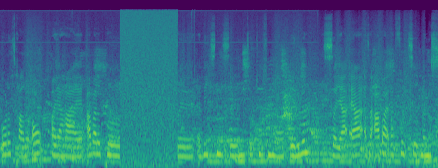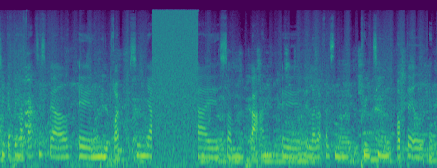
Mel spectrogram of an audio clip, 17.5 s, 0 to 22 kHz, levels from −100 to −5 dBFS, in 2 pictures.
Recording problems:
chatter from many people; loud; throughout; 4 dB below the speech
animal sounds; faint; throughout; 25 dB below the speech
audio cutting out; filled with static; at 2.5 s for 1 s and at 12 s for 1 s

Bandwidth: 17.5 kHz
